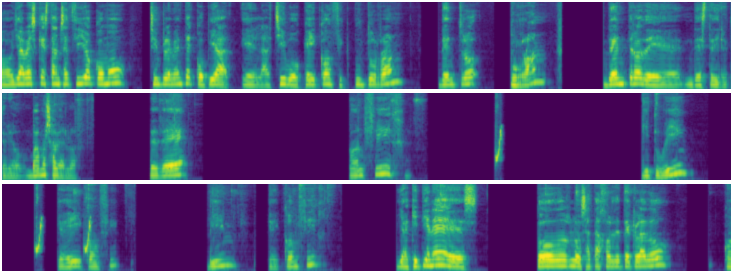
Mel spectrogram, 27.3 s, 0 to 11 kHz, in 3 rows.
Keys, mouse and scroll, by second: 9.0-10.1 drag, 9.8-11.5 typing, 12.6-22.1 typing, 18.5 Tab, 20.3 Return, 24.4 ctrl+d, 24.9 ctrl+d, 25.3 ctrl+d, 25.6 ctrl+d, 25.9 ctrl+d, 27.2 ctrl+u.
